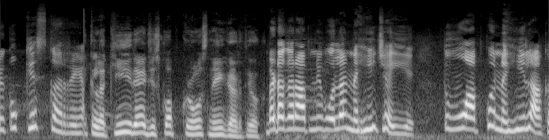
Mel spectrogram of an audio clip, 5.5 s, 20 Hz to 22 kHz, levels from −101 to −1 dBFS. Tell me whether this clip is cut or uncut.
cut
